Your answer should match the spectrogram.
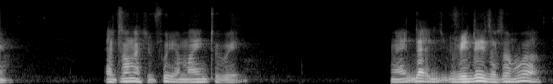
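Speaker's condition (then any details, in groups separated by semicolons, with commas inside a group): Spinal muscular atrophy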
